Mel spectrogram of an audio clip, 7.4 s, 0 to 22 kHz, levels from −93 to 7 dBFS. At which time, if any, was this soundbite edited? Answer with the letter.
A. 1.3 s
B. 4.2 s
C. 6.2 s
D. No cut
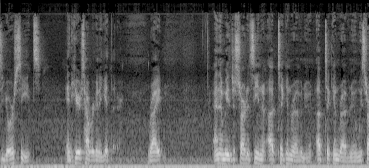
B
